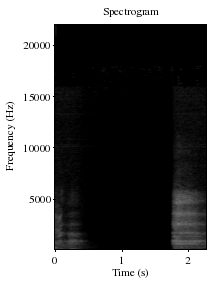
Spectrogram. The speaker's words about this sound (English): take a nice deep breath in and a deep breath out. Let's do it again. Let's take a deep breath in.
